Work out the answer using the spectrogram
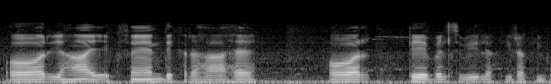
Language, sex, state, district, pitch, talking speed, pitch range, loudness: Hindi, male, Madhya Pradesh, Bhopal, 110 Hz, 120 wpm, 110-115 Hz, -18 LUFS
